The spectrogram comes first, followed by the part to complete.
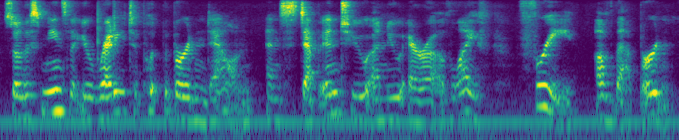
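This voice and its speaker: A woman giving a soft, reflective intuitive tarot reading in a groggy morning voice, often clearing her throat. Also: fairly low pitch, normal speed. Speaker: tarot reader. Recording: steady background hum.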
